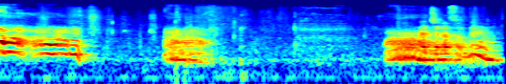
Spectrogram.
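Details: Five playful Yorkshire Terrier puppies, one month old, play-fight indoors; short rough growling bursts come in three spells separated by quieter gaps, with a woman speaking Portuguese over and between them.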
